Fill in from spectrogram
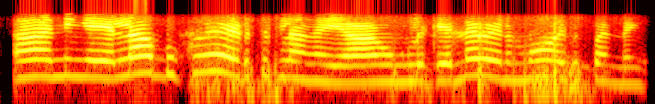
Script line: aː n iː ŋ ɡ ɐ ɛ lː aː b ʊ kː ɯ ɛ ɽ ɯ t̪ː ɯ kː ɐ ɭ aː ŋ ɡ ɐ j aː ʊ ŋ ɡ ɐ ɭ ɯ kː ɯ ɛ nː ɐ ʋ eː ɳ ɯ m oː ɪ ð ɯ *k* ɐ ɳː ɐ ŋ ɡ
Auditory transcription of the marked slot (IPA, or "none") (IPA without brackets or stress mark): p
